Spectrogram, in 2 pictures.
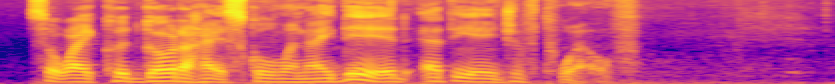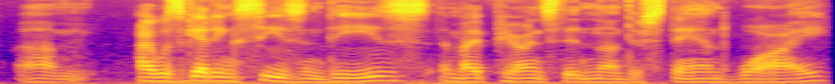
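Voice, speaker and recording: With a New York accent, a man at medium pitch speaks in a dark, mellow tone with vocal fry and lively intonation. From New York City, the Bronx. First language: Yiddish. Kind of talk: personal account in a moderated talk. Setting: live event with student audience. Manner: halting, many fillers.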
